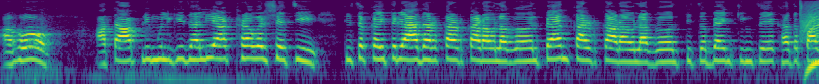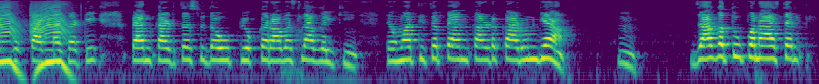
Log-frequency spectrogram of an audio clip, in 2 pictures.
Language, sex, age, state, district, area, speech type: Marathi, female, 45-60, Maharashtra, Osmanabad, rural, spontaneous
